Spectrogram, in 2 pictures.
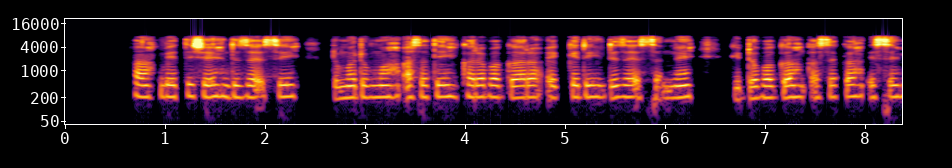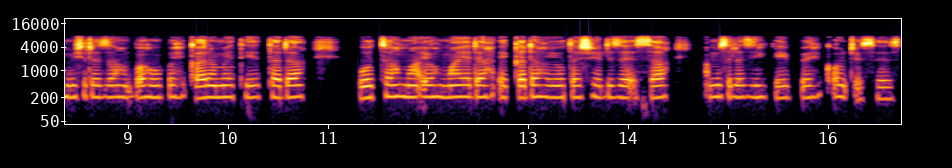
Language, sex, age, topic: Gamo, female, 18-24, government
